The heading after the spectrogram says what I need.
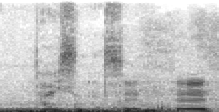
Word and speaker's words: Thiesen's: But I'm gonna go try Thiesen's out now, which by the way is actually pronounced Tyson's.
